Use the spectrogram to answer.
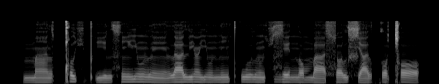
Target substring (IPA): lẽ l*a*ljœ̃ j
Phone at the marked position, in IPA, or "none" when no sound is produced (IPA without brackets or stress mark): a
